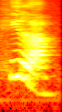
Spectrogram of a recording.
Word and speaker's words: Gila: different word for it what is it actual pronunciation of it is gila he's a monster so it's a giant helaman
